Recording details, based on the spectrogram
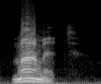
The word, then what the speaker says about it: Mamet: Playwright David Mamet is how they put the emphasis on the first syllable. The emphasis is on the first syllable. Mamet.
